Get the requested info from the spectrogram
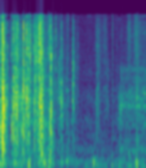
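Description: Foil wrapper of a trading card pack crinkling and crackling as it is peeled open, loudest in the first second, then fading to faint rustles as the cards are handled.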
